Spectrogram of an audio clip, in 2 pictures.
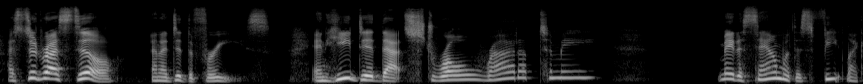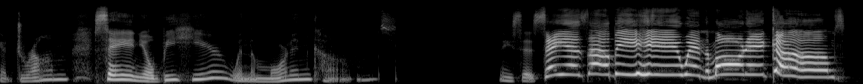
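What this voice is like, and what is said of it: Dramatic reading with mild accent. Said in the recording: “I loved the dramatic reading, and I loved the very mild accent you developed by the second verse.”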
